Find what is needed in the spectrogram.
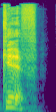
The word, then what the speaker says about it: GIF: Number one, it is pronounced GIF. I don't care what anybody else says. It stands for graphics, interface, format. It's GIF. They kept saying GIF in the episode and it bothered me. It's GIF.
